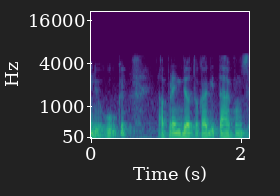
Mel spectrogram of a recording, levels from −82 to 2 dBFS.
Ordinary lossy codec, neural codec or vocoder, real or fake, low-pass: AAC, 48 kbps; none; real; 5.4 kHz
